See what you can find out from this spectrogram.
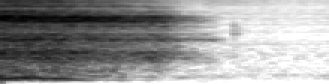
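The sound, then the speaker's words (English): A single deep breath taken during a guided relaxation exercise. It is a soft, airy rush that lasts under a second and fades out quickly, heard alone without any talk. “So deep breath in.”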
